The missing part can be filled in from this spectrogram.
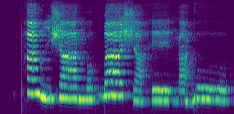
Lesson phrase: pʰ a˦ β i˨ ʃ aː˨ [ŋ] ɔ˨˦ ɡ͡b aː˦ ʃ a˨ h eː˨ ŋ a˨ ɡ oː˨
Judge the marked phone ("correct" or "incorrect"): correct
